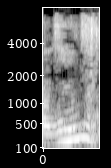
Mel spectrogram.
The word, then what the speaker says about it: aluminum: The next thing that you want to do is get your aluminum foil. Or as the British say, aluminium foil. Either way, aluminum or aluminium.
